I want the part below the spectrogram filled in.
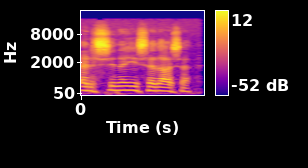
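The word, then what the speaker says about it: Elsine-i Selâse: But when you pronounce it in the Turkish way, you say El Sine Selassie.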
